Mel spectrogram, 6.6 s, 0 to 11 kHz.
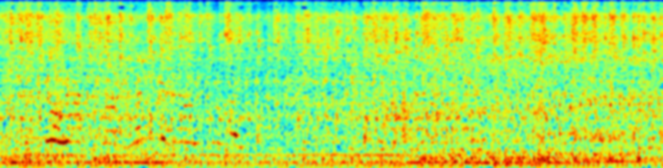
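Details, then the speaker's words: Ferguson TEA20 with British Standard engine, after valve lash and fixing big exhaust leak, another carburetor tried: uneven rough idle with persistent scattered crackle; engine in bad shape. "That Ferguson just refuses to cooperate. It don't want to run, man. That engine is in really, really, really bad shape. I tried another carburetor on it. I've tried everything, and I just can't get that crackle out of it."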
